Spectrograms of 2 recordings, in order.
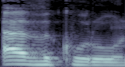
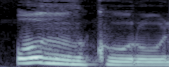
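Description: First: The word begins with an a vowel. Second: The word begins with a u vowel. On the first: The speaker calls it wrong. "not Adhkuru" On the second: The speaker calls it right. "A Dhamma on the top? Udhkuru"

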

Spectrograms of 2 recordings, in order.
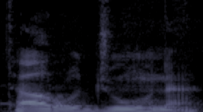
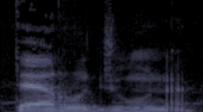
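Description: No difference in how they are said.

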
